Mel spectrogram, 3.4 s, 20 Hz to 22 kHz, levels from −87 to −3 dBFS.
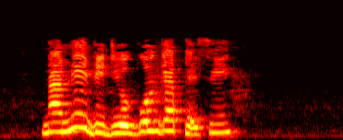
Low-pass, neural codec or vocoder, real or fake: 7.2 kHz; none; real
